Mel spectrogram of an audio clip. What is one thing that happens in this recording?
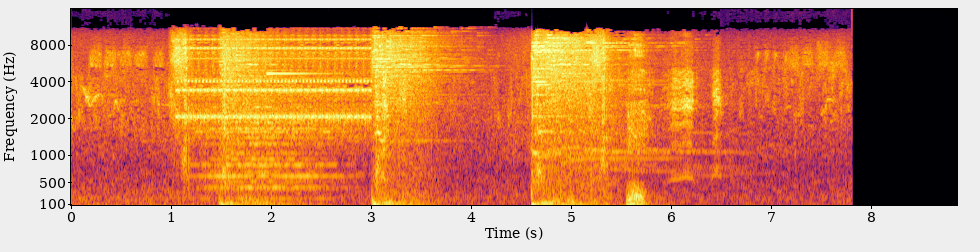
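A cheerful game jingle plays with rising chimes.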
